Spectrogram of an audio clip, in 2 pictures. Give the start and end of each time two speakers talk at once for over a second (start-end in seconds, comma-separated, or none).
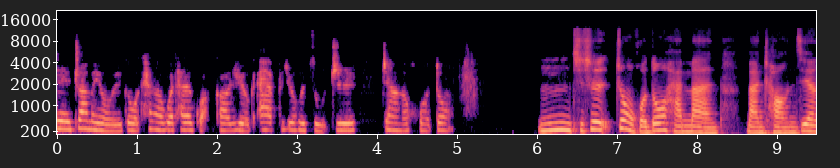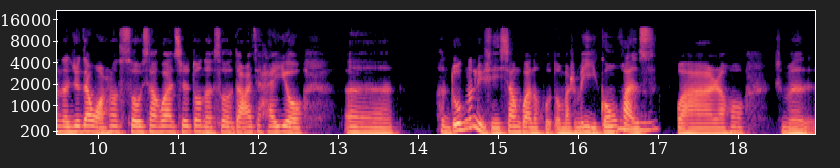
none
